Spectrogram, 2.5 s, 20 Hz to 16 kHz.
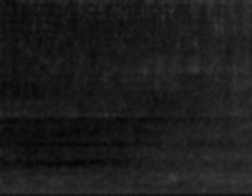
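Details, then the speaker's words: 2016 Dodge Charger at first start after finishing work: steady, even low idle under a constant fan whoosh, no knocks or ticks; slight smoke from fingerprint oil burning off the headers, engine sounds healthy. "oh yeah boy but she sounds good little Smokey be all right I think she's doing all right though"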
